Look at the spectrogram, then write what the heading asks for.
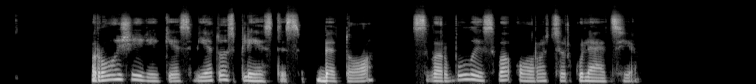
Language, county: Lithuanian, Kaunas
